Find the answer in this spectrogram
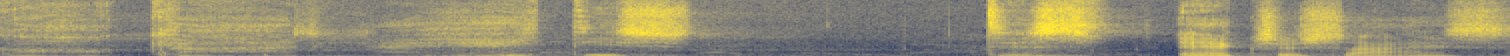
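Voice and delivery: put-on muttering under breath. Retelling a moment during the coach's exercise, retelling muttering under breath. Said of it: "And under my breath".

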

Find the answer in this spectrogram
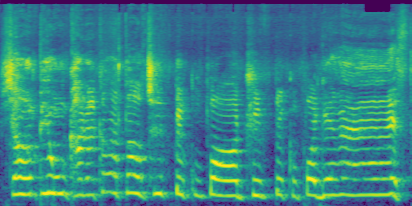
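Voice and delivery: very slow, drawn-out celebratory yell, "yes" stretched. A fan celebrating the championship from the balcony, shouting. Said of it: "Aklı açık bağırma vakti".

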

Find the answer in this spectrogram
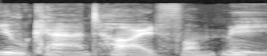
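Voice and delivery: slow, drawn-out, put-on character voice. Doing a funny voice for a line from inside the suit: Springtrap voice. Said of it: "I am gonna do a Springtrap voice because I think that's really funny".

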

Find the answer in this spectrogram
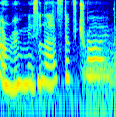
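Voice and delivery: mournful, high, sad hooting creature voice. Narrating a creature that addresses the players, in a sad hooting voice. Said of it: "The creature hoots sadly as it addresses you".

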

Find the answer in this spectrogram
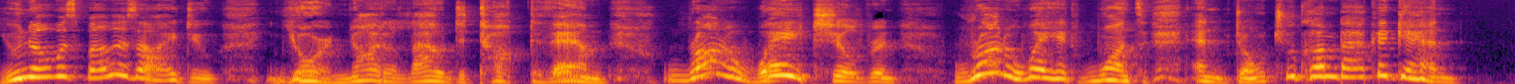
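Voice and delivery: icy fury. Aunt Burl, finding the little Kelvies in the courtyard, orders the children away, cold and furious. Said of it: "with her cold, furious voice".

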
